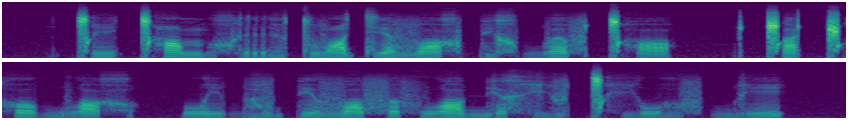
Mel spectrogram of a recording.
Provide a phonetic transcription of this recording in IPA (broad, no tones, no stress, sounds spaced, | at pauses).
ǀ i ǀʰ ɑ m o̤ x rʲ o̤ t v ɑ tʲ a v ɒ x pʲ o̤ x b ɜ f ǀʰ ɒ | ǁ a ǁʰ o b w ɒ x | w i b a̤ v pʲ o v ɒ f ɜ f w ɒ bʲ ɒ x i̤ v ǀʰ i̤ w o̤ f b i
